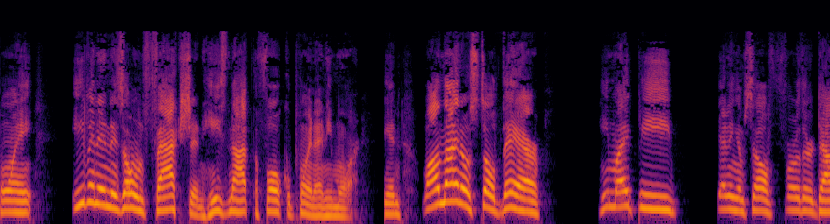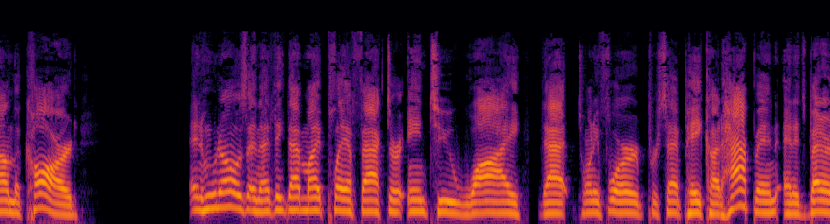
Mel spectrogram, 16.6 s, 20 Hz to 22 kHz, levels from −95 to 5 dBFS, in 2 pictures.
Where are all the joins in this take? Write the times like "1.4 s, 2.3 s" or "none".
3.8 s, 13.6 s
